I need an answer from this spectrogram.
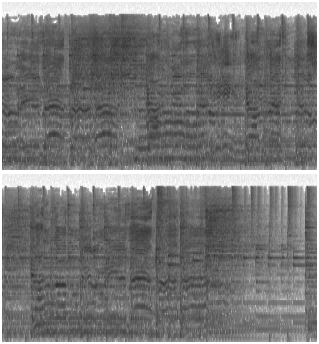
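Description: Live indie rock band playing a song: a sung lead vocal over drum kit, bass, electric guitar and a Nord stage piano. Near the end the drums and low end drop back and the music gets quieter.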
